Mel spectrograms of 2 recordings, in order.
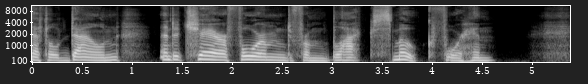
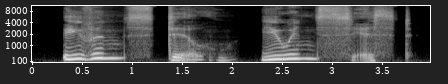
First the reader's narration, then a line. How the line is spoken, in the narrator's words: Taravangian asked, his tone lightly amused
